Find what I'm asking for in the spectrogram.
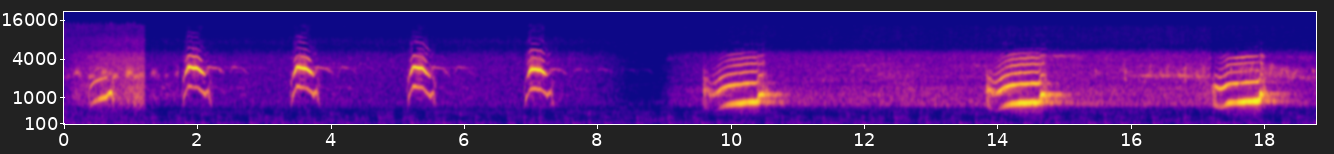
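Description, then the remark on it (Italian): A little owl's territorial song: clear, mewing calls repeated at a steady, unhurried pace, then after a short pause a few longer rising calls over a faint background hiss. “Ecco il canto territoriale della civetta.”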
